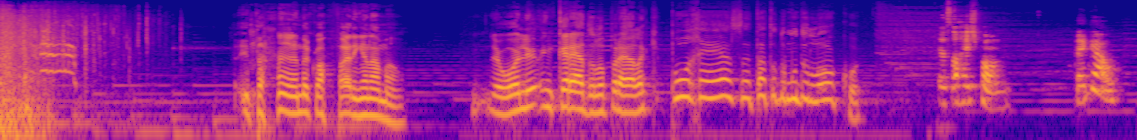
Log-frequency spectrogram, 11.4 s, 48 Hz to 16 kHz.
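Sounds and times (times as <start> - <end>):
wooden chair smashing against a wall and breaking apart: 0.0 - 1.7
speech: 2.4 - 4.1, 4.7 - 10.2, 10.8 - 11.3.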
